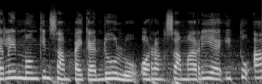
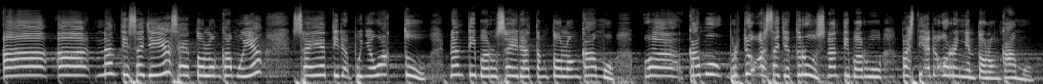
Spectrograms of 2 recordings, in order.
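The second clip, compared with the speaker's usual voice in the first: dismissive priest; 7 semitones higher than usual. Acted. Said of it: "imam bilang".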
